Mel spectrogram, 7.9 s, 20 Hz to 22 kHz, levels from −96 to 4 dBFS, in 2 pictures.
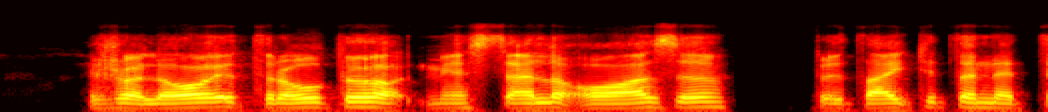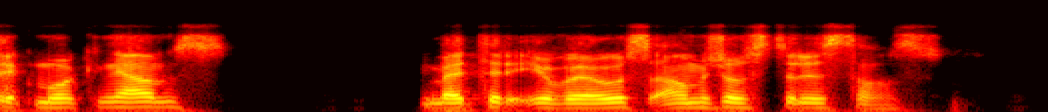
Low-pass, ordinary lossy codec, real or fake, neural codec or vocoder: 9.9 kHz; Opus, 32 kbps; fake; codec, 24 kHz, 0.9 kbps, WavTokenizer, small release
